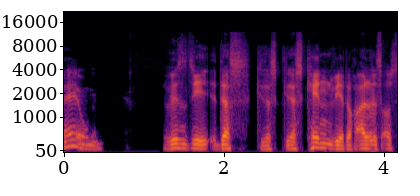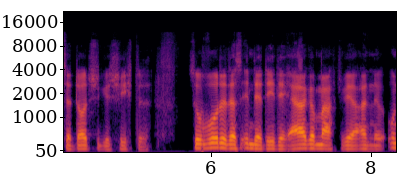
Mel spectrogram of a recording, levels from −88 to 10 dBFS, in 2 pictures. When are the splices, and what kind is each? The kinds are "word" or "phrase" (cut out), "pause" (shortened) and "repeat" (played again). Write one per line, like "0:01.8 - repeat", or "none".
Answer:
none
